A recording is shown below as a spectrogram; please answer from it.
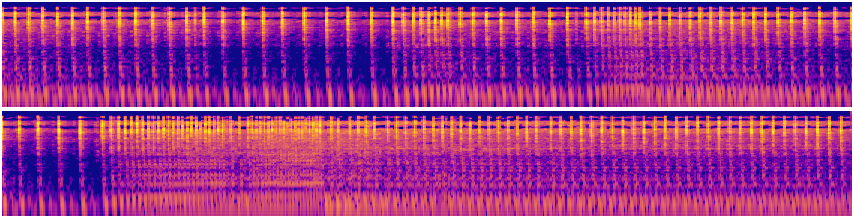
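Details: Just-acquired free quad (four-wheeler) with spark confirmed and solenoid jumped since the start button doesn't work; uneven, lumpy firing with stumbles and dips in level. It runs rough and the carburetor needs fixing.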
